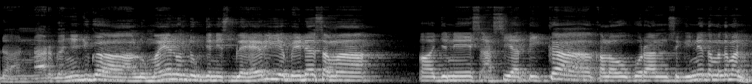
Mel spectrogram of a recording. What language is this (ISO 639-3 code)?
ind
